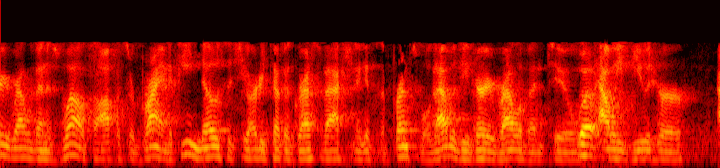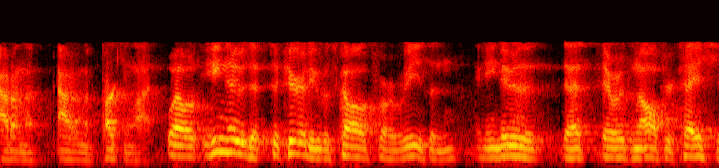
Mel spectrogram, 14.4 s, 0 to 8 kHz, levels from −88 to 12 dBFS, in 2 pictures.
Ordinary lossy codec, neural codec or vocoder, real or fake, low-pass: AAC, 16 kbps; codec, 24 kHz, 6 kbps, HILCodec; fake; 7.2 kHz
